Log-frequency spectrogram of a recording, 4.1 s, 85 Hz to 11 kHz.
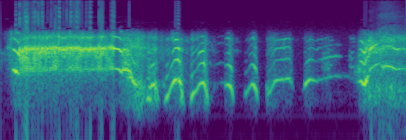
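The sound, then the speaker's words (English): A person who has just won £31,000 screams in celebration, with a neighbour in the street shouting too: a loud, high-pitched excited scream held for about a second, then a rapid run of short, sharp yelps and whoops, ending in another shrill cry. “She's shouting too.”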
